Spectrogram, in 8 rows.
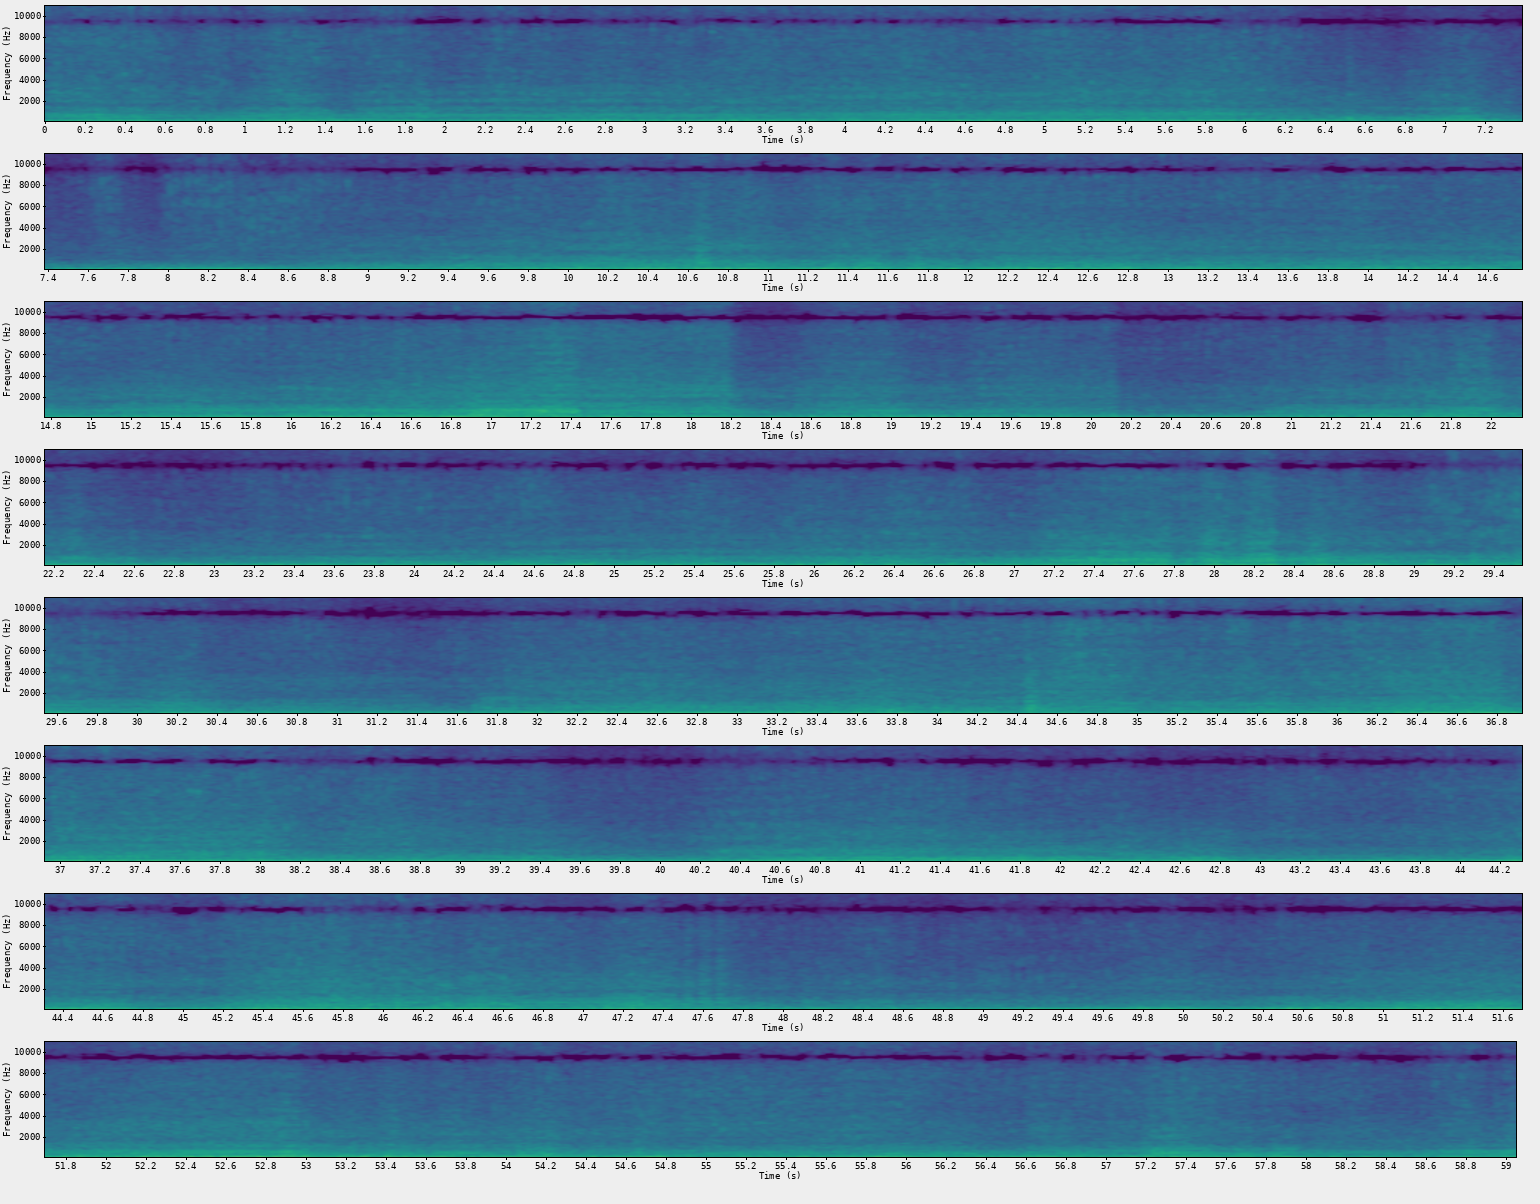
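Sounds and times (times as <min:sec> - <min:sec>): engines revving hard: 0:00.0 - 0:59.0.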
